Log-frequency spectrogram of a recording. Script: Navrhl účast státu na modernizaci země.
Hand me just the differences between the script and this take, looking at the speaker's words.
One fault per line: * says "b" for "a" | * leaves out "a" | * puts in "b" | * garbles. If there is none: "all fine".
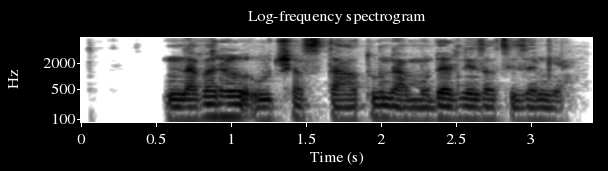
all fine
